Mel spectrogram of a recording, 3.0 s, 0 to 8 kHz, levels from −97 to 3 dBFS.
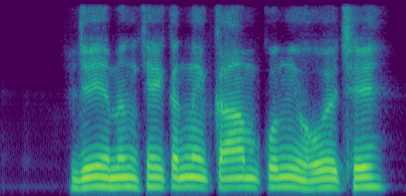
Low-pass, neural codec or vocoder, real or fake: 7.2 kHz; codec, 16 kHz in and 24 kHz out, 0.9 kbps, LongCat-Audio-Codec, four codebook decoder; fake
